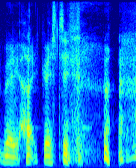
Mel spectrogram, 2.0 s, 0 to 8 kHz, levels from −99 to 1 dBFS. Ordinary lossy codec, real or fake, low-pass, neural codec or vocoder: none; real; none; none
